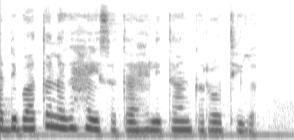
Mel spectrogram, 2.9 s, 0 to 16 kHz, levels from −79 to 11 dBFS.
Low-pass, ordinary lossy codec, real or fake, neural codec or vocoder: 14.4 kHz; none; real; none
